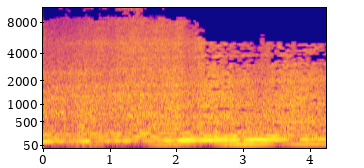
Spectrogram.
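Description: Street traffic: a motor vehicle's engine with a rush of passing-traffic noise that thins out about halfway through, over a low, steady hum.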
